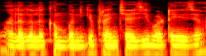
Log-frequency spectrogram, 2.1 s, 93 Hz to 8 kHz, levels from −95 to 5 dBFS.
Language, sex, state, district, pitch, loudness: Bhojpuri, male, Uttar Pradesh, Gorakhpur, 110 Hz, -17 LUFS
